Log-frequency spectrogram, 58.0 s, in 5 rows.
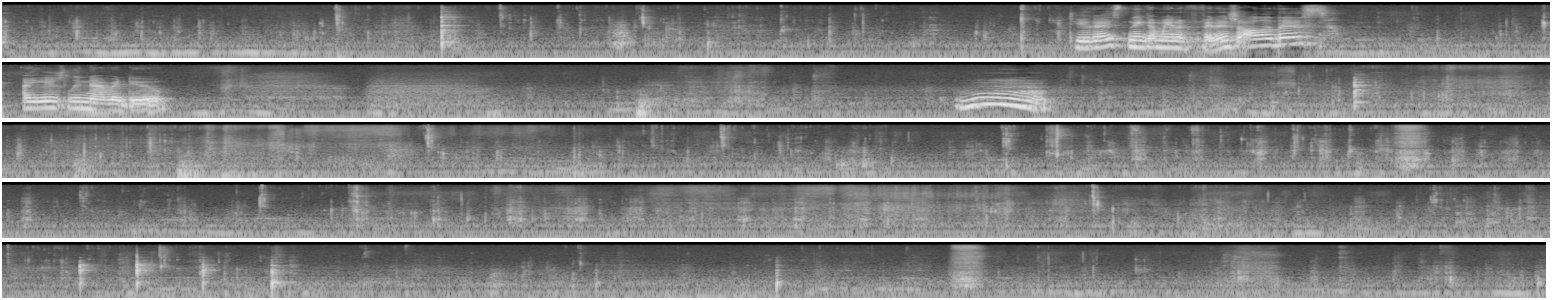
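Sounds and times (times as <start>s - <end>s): chewing with mouth clicks: 0.0s - 8.0s, 26.4s - 49.7s.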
